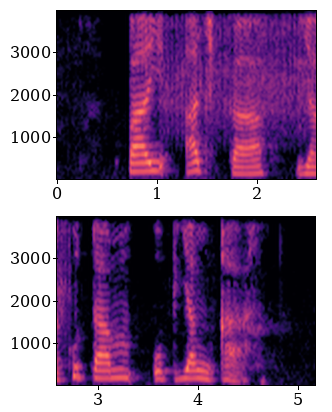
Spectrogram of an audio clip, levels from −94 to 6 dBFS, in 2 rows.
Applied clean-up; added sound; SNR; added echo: none; Ratchet, pawl / Percussion; 20 dB; none.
